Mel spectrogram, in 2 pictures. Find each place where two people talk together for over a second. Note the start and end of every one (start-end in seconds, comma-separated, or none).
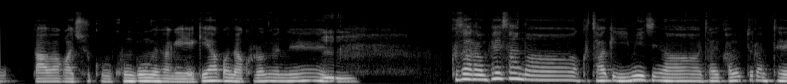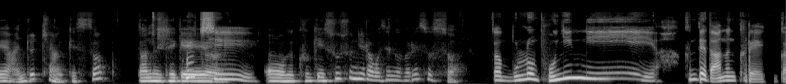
none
